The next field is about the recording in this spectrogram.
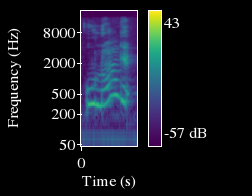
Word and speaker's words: oolong: Faut savoir qu'on dit Oulong, donc ça s'écrit O-O-L-O-N-G, euh, ou aussi wulong, W-U-L-O-N-G, qui signifie euh, dragon noir.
